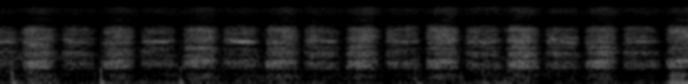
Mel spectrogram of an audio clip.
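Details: A dog, worn out after chasing a laser pointer during a walk, pants hard and fast: steady breathy pulses at roughly five per second, each a soft airy rush, with no barking and no other clear sounds.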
